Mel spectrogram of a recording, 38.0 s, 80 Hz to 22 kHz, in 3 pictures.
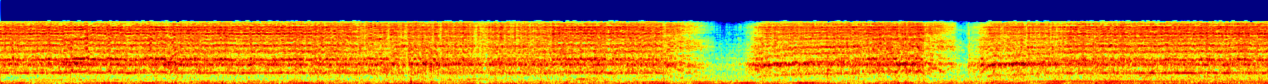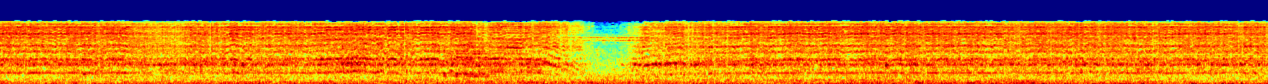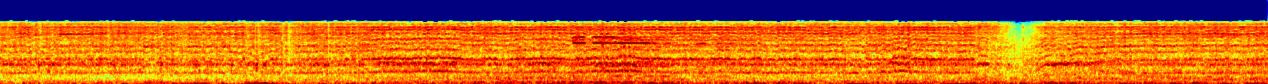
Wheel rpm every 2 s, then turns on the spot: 160, 160, 160, 90, 110, 150, 160, 160, 150, 90, 160, 160, 160, 160, 160, 160, 160, 110, 150.
none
